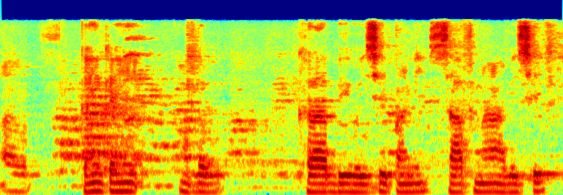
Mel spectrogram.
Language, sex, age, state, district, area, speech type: Maithili, male, 18-30, Bihar, Sitamarhi, urban, spontaneous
